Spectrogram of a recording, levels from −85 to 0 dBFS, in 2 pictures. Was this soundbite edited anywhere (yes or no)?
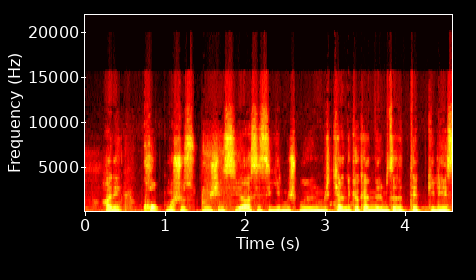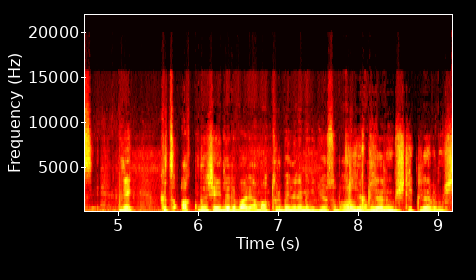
yes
